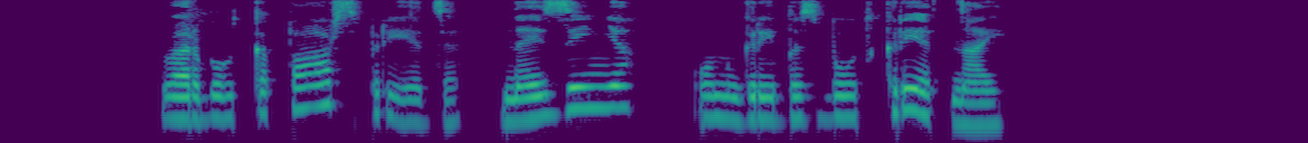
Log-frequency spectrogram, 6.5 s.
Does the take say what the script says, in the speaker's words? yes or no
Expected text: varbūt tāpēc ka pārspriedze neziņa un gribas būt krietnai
no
